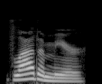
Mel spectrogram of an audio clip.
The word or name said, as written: vladimir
